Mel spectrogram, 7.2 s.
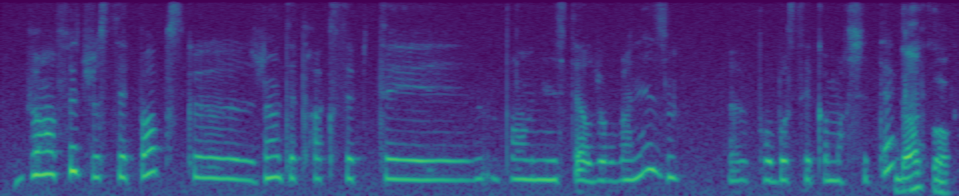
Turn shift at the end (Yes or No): No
